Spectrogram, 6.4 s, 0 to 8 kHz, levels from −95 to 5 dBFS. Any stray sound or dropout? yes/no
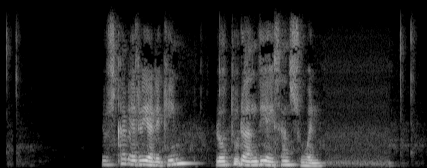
no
